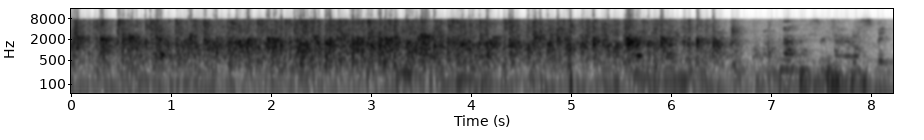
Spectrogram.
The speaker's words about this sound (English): So a round of applause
